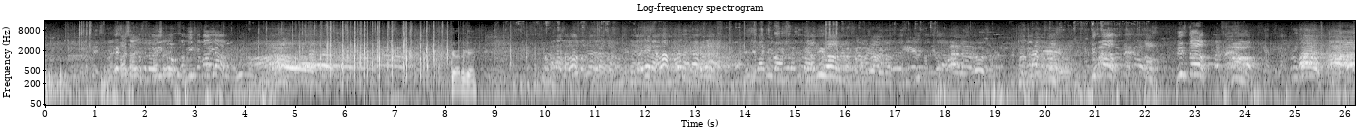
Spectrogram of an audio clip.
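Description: A young man talks and shouts excitedly outdoors.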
